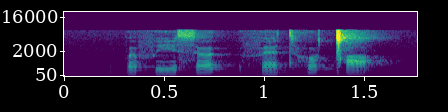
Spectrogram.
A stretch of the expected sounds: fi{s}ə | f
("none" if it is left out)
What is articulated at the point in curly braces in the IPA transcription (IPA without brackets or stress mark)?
s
